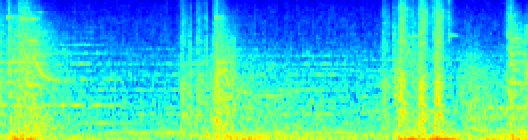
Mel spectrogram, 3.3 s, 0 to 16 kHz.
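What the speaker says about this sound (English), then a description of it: "There's a shot." Gunshots in Uncharted 2: Among Thieves amid a firefight, with a few loud, sharp cracks spaced apart over steady combat din, near and prominent.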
